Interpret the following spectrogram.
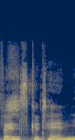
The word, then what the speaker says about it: Svenskt Tenn: Svenskt Tenn, yeah.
